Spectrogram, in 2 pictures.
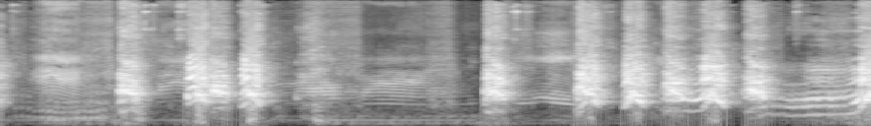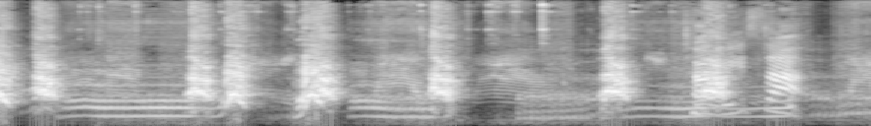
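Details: Annoyed by a talking Furby toy, a one-year-old Jack Russell Terrier called Toby lets out strings of sharp barks with some growly edges. The Furby's tonal electronic chatter repeatedly cuts in between the barks.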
